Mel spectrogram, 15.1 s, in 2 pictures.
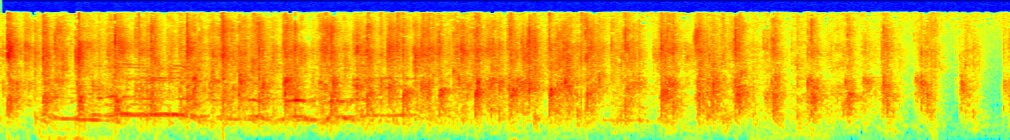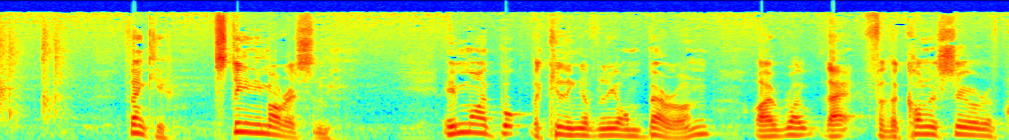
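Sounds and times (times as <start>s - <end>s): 
round of applause: 0.0s - 8.2s
speech: 8.5s - 10.2s, 10.9s - 15.1s.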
